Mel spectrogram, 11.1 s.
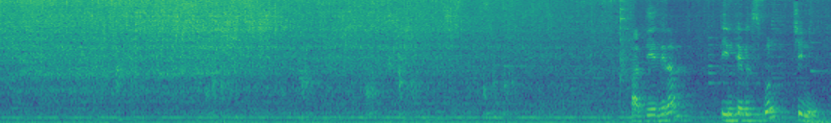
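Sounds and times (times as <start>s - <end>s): pulp sizzling in hot oil: 0.0s - 8.6s
steady low hum: 0.0s - 11.0s.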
